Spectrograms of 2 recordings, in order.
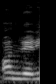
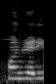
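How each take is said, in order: First: The word begins with a vowel sound. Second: The word begins with an h sound. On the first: The speaker calls it right. "ये ऑनरेरी होता है" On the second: The speaker calls it wrong. "हॉनरेरी नहीं होता है"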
